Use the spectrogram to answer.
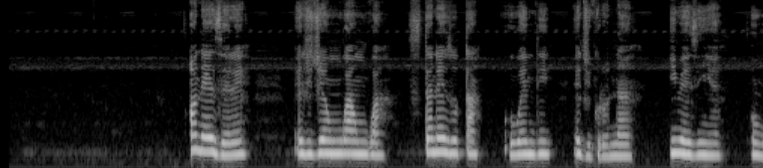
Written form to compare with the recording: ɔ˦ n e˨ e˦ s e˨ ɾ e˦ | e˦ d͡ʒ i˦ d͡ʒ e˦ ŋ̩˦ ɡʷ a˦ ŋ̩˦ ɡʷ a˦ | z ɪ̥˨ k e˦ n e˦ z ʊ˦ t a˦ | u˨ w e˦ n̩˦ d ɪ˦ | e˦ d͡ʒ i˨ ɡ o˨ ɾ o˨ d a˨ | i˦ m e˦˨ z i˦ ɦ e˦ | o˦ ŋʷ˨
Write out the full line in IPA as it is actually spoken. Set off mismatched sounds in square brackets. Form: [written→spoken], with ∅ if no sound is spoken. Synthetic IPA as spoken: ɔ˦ n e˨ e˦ [s→z] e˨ ɾ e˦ | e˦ d͡ʒ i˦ d͡ʒ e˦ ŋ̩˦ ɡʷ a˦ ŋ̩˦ ɡʷ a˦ | [z→s] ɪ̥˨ [k→t] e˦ n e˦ z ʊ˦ t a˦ | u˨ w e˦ n̩˦ d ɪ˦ | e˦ d͡ʒ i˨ ɡ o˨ ɾ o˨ [d→n] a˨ | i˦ m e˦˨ z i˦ ɦ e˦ | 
